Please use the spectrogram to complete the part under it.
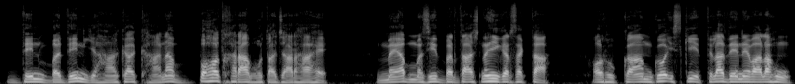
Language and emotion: Urdu, angry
